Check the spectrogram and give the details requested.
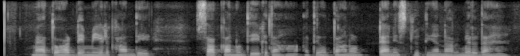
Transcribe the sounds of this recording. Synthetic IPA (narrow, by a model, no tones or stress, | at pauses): mɛ̃ːt̪ʊɦaːɖeːmeːlkʰãːnd̪eː | saːkãːnũːd̪eːkʰd̪aːɦãːʔət̪eːõːt̪ʊɦãːnũːʈɛːnɪskʊt̪ɪjãːnaːlmɪld̪aːɦɛ̃ː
